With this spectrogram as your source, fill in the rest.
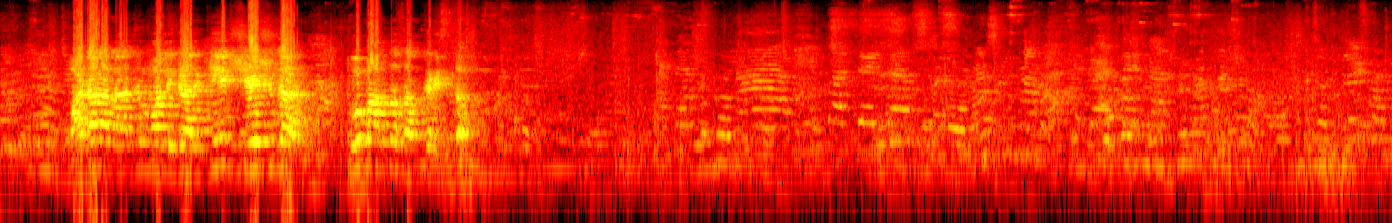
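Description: A man speaks with animation into a microphone, heard through loudspeakers in an echoing hall.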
